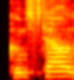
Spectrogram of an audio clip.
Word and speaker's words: Kutztown: It's a long U. It's Kutztown. Is that how you say it?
